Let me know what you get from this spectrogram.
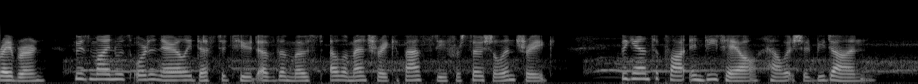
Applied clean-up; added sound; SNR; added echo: none; Breathing; 16 dB; none.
